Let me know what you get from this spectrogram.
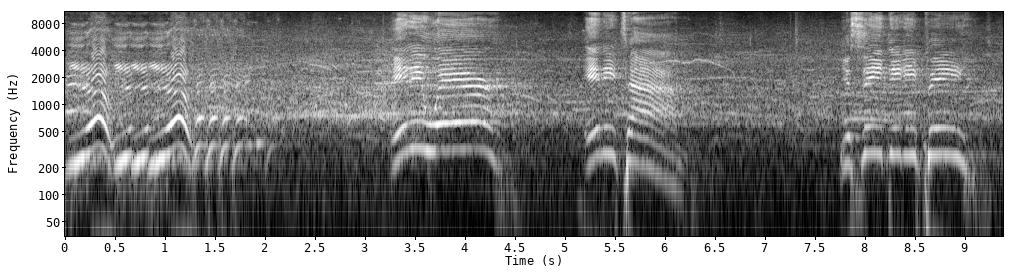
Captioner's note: crowd chatter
